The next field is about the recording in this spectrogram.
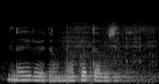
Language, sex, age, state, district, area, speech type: Manipuri, female, 30-45, Manipur, Kakching, rural, spontaneous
